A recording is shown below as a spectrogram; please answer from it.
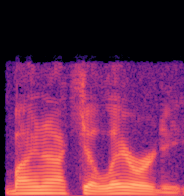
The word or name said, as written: binocularity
